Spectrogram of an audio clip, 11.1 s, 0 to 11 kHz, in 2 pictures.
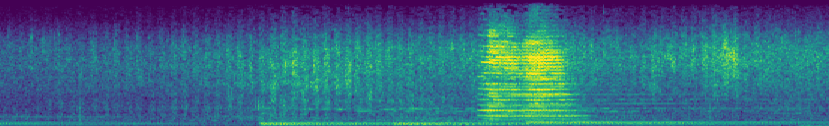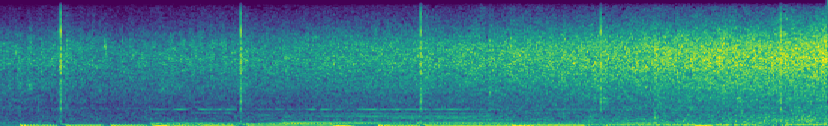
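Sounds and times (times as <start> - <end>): locomotive horn: 3.2 - 4.2.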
